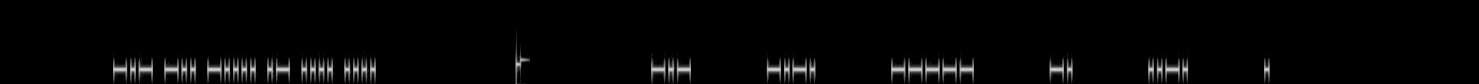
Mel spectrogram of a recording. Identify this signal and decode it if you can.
Morse code, heard as a keyed tone, about 28 wpm, spaced as for 14 wpm, 700 Hz. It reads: KD6AHH KC0NFE
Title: USA Call Signs - 6x Character Spacing - 28wpm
